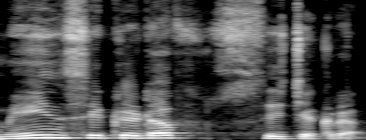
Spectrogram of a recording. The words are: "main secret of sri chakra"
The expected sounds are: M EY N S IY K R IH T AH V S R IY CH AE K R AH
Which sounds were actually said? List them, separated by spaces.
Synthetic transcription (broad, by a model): M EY N S IY K R IH T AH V S IY CH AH K R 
